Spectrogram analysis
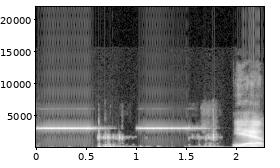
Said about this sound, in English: Yep. That's at your house. Everything okay? You cool? Fire alarm going off. It's not here.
